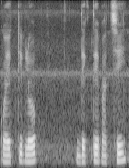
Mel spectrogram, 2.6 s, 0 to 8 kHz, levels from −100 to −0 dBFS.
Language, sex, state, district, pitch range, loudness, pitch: Bengali, male, West Bengal, Cooch Behar, 120-135 Hz, -16 LUFS, 125 Hz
